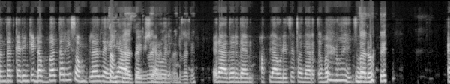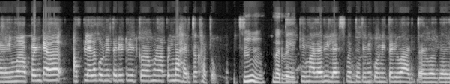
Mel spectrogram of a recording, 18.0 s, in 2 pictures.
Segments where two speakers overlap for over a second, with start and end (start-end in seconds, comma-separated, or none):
2.2-3.4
